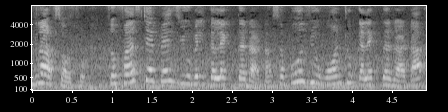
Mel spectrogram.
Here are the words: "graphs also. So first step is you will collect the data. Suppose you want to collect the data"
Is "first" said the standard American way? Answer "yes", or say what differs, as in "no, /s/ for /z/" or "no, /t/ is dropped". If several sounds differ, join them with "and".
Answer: no, /s/ is dropped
